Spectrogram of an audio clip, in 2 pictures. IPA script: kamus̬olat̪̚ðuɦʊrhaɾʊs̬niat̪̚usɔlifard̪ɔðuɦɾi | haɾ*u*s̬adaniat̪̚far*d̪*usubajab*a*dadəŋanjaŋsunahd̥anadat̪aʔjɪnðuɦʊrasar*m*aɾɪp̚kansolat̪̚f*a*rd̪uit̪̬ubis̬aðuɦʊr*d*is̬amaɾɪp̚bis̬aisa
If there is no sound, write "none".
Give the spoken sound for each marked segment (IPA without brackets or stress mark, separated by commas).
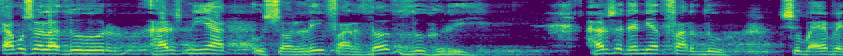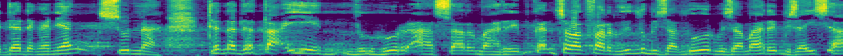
ʊ, d̪, e, m, a, b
